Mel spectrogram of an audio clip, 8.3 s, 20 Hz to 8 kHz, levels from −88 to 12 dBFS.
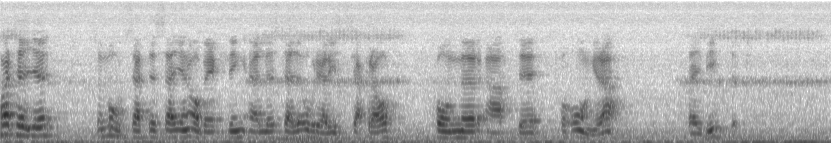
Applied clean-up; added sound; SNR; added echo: none; Church bell; 9 dB; reverberation time 0.3 s.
